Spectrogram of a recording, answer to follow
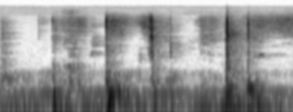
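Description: Tarot cards handled in the hands: a few light, separate taps and flicks as cards are drawn off the deck, the sharpest near the end.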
